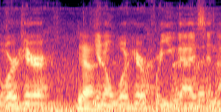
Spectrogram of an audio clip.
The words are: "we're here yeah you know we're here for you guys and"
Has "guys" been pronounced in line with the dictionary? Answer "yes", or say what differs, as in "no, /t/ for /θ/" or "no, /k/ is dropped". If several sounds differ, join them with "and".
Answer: yes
